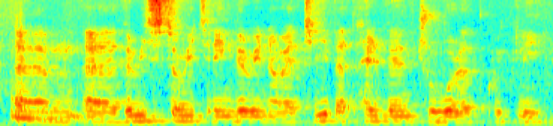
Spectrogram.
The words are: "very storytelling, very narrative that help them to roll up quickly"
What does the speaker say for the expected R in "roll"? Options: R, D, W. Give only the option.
W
